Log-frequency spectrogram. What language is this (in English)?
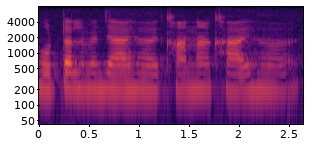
Maithili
